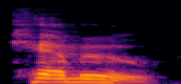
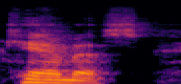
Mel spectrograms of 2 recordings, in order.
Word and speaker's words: Camus: professor was like yeah but his name is pronounced camus not canvas and my brother was just like [ __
